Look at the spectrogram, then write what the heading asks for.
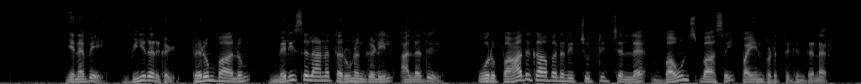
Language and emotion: Tamil, neutral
